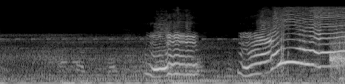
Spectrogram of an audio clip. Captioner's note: terror-filled, blood-curdling scream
